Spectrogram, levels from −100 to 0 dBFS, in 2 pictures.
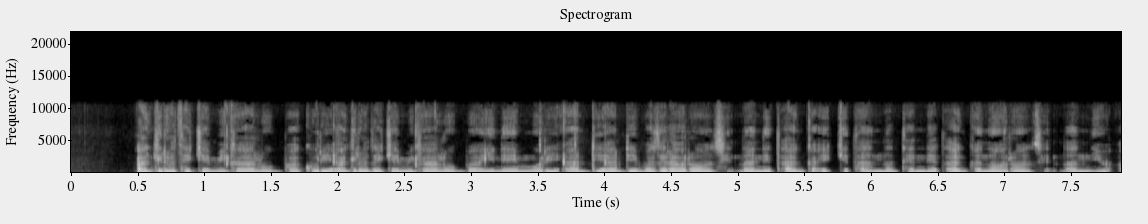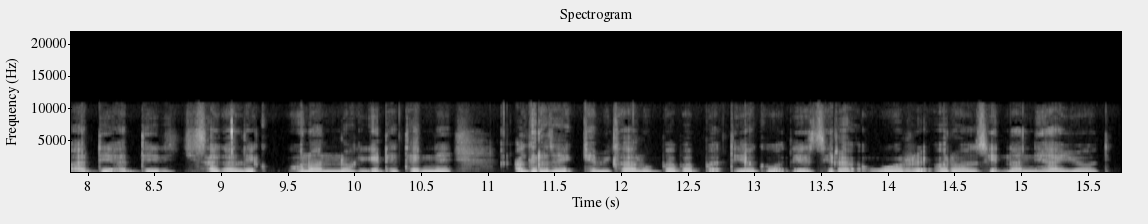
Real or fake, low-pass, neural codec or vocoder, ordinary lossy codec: real; 10.8 kHz; none; MP3, 96 kbps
